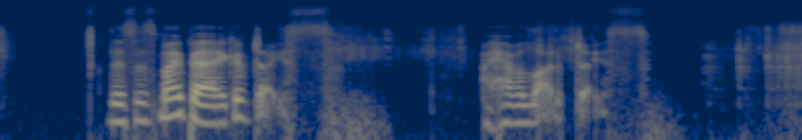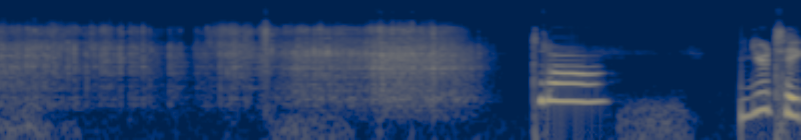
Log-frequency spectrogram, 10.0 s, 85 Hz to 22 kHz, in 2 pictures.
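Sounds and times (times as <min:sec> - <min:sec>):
dice clattering onto table: 0:04.4 - 0:08.2.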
